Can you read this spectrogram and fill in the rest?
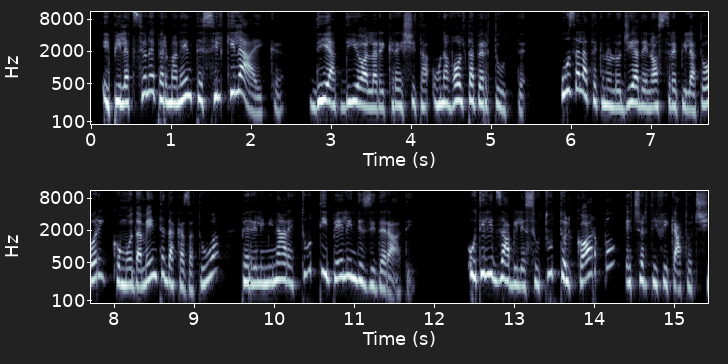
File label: Italian, Female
